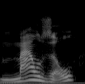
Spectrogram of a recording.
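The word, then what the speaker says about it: Mousehole: basic vowel sounds, and the Cornish village of Mousel tripping up many a visitor on their way.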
